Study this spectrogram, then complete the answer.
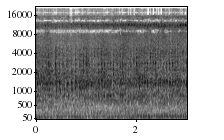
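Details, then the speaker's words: Single-cylinder motorcycle, misfiring and losing oil (about 1 L before 1000 km): fast loud metallic rattling over a busy idle, a serious internal knock; engine needs opening, cause not confirmed. "Tem um barulho terrível aí dentro. Uma cascavel aí dentro."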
